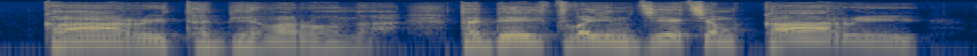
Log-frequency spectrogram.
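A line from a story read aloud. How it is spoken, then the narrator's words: Desperate owl's cry. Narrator (Belarusian): выгукнула ў адчаі сава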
